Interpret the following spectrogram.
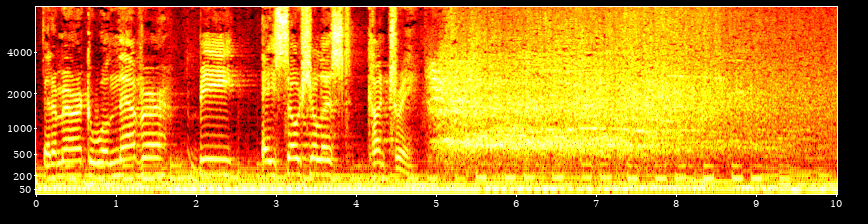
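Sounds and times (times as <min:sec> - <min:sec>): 
speech: 0:00.1 - 0:08.1
low voices shouting: 0:04.9 - 0:08.6
large crowd applauding and cheering: 0:04.9 - 0:10.0.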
